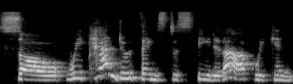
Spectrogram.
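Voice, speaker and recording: A woman with a Minnesotan accent, medium-pitched, with ordinary pitch variation. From US East Coast. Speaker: consultant and trainer. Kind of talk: interview conversation.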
